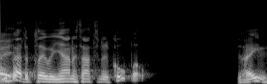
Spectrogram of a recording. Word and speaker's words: Giannis Antetokounmpo: You about to play with Giannis Antetokounmpo.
